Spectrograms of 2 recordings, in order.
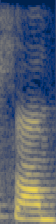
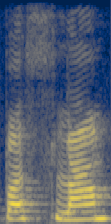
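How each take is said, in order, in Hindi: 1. यह sh की आवाज़ से शुरू होता है, P नहीं। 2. यह P से शुरू होता है और इसमें L है। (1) "पी और एल साइलेंट है तो इसको शाम पढ़ा जाता है" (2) "जब हमें इन सारी चीजों की जानकारी नहीं होती ... इसको पसलाम पढ़ सकते हैं"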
